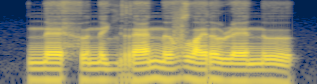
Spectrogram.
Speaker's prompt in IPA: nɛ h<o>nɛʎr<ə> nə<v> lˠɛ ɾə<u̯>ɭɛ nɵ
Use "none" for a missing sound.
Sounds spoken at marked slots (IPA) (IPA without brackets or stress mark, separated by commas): ɵ, æ, v, u̯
